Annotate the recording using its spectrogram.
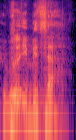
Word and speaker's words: Ibiza: Ibiza. – Maar ik vond Spanje... – Ja, je moet wel goed uitspreken. Ibiza. Ibiza.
